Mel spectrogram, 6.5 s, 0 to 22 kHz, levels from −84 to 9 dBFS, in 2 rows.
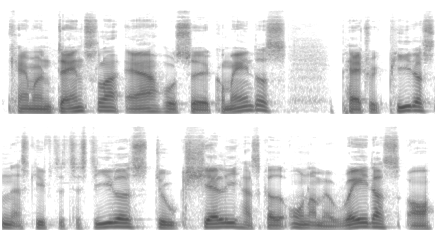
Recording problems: none

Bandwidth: 15.5 kHz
